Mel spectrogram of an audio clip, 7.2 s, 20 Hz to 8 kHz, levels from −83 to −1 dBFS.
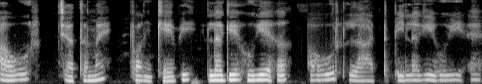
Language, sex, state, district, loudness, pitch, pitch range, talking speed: Hindi, female, Uttar Pradesh, Saharanpur, -18 LUFS, 170 Hz, 165-180 Hz, 115 wpm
